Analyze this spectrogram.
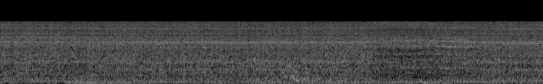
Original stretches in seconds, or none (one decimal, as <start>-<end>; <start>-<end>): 0.0-5.4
